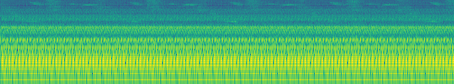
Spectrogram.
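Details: Siemens Magnetom Avanto MRI head scan: loud, steady, rapidly pulsing buzz with a droning tone; MRI scanner noise.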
